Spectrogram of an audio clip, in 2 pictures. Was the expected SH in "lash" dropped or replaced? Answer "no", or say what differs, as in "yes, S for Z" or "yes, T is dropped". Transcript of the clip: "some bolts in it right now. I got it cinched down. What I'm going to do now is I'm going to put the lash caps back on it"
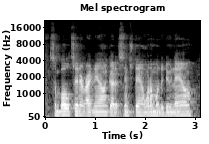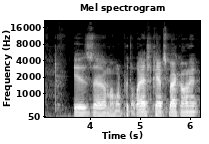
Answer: yes, S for SH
